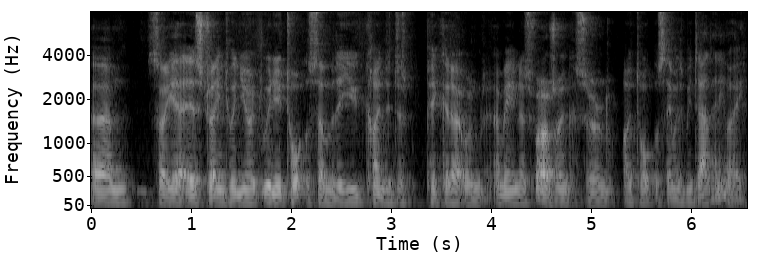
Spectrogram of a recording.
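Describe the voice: Talking fast, a man uses a fairly low pitch and a fairly bright tone, with little pitch movement.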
